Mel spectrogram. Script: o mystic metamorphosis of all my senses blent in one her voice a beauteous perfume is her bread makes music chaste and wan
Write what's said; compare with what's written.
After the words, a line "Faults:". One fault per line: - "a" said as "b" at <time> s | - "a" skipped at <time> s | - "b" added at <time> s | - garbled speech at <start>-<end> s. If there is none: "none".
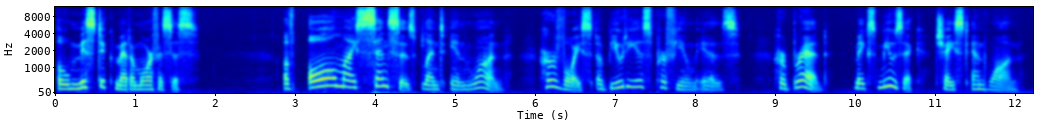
o mystic metamorphosis of all my senses blent in one her voice a beauteous perfume is her bread makes music chaste and wan
Faults:
none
